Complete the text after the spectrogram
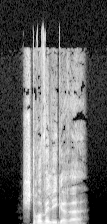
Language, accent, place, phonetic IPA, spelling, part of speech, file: German, Germany, Berlin, [ˈʃtʁʊvəlɪɡəʁə], struwweligere, adjective, De-struwweligere.ogg
- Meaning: inflection of struwwelig: 1. strong/mixed nominative/accusative feminine singular comparative degree 2. strong nominative/accusative plural comparative degree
